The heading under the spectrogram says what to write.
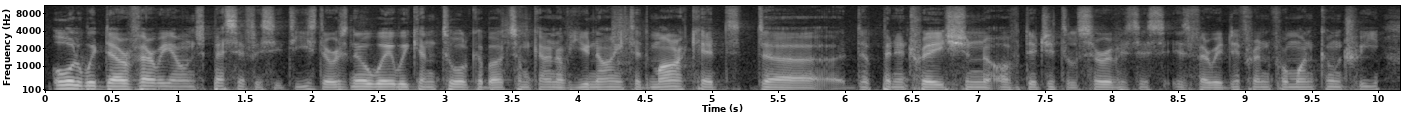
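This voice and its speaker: A man's voice: on the low side, flat delivery, normal speed, hardly any pauses, a little hiss or hum. A man moderating a conference panel, leading with light, wry introductions. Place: conference hall stage.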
